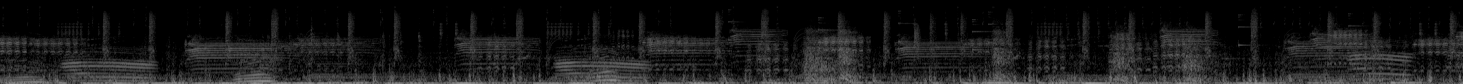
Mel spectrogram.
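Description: Sheep in the video game Minecraft bleat again and again across a farm herd, overlapping calls from several animals with a steady background hum.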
